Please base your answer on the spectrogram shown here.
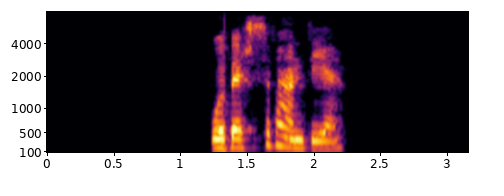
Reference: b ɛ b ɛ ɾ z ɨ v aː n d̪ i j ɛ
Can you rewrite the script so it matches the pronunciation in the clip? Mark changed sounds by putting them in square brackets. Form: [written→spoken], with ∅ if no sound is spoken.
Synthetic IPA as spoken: [b→w] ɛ b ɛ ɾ [z→s] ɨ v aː n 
